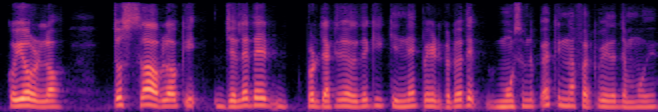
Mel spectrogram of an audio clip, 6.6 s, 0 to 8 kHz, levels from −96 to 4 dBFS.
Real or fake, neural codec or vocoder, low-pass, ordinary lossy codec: fake; codec, 16 kHz, 0.8 kbps, ZipCodec; 7.2 kHz; none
